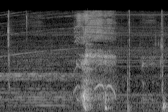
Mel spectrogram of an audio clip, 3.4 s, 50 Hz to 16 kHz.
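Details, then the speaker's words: Trash-picked Power Mac G3, cleaned and fitted with new RAM, first power-on: a soft click then a brief clear boot chime over quiet room noise; boots normally into Mac OS 9.2. "I actually heard a little chime, like a little boot chime of some sort."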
